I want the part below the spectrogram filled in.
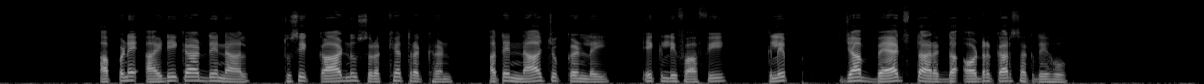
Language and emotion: Punjabi, neutral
